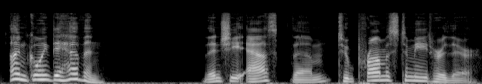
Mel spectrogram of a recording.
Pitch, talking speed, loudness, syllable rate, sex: 150 Hz, 175 wpm, -18 LUFS, 5.2 syllables/s, male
